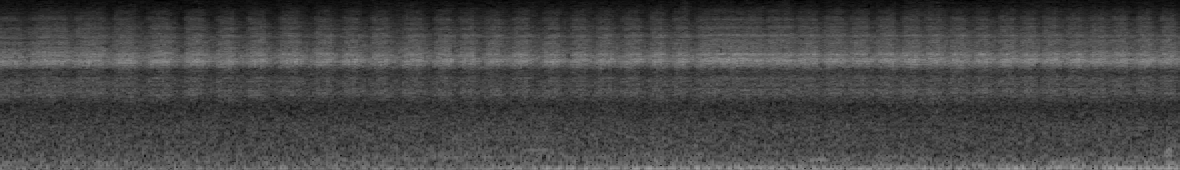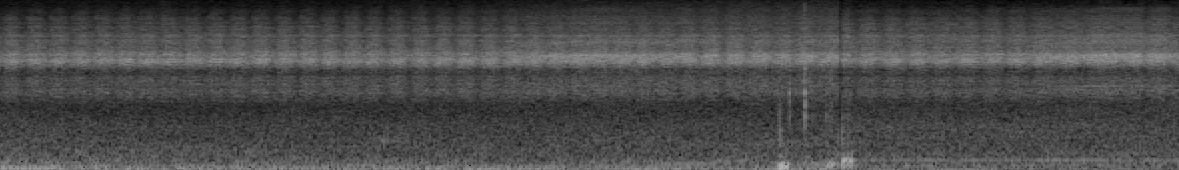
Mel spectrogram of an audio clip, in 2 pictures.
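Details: A loud, steady cicada buzz dominates, pulsing quickly and regularly, with a brief low knock near the twelve-second mark and faint low hum beneath.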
